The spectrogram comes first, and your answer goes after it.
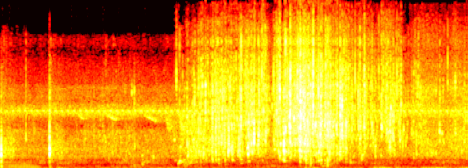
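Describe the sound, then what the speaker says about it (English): River water trickles and splashes close by in a village setting, a soft uneven burble that swells midway with brief splashes. "River."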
